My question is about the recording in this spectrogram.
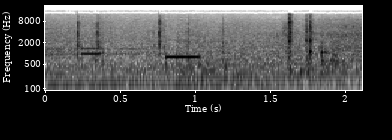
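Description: A number is dialed on a telephone in a car: a few short keypad beeps with soft clicks between them, over a steady low rumble.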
